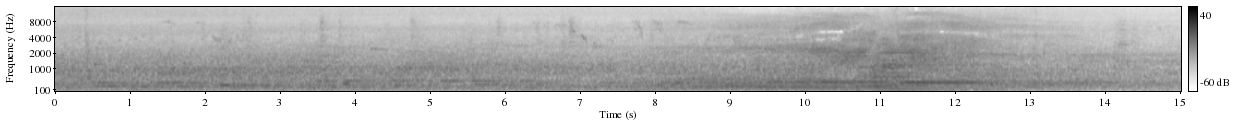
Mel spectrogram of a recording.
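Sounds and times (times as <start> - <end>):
steady background noise: 0.0 - 15.0
engine passing by: 6.3 - 15.0.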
